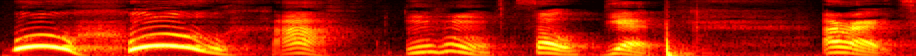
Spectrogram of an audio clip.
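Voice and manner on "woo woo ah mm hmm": loud, high woo to hold back tears; overwhelmed, whooping to stay composed; emotional outburst. Real, not acted. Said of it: "I don't wanna get emotional".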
